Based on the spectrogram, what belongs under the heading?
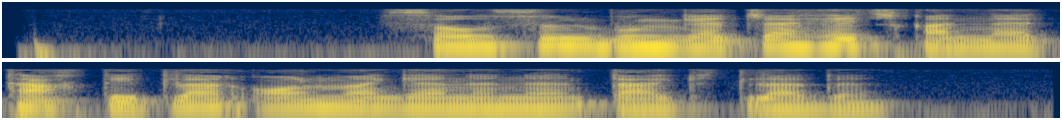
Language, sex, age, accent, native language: Uzbek, male, 18-24, Surxondaryo, Uzbek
